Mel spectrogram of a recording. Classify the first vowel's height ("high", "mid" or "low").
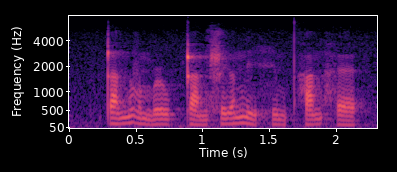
low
